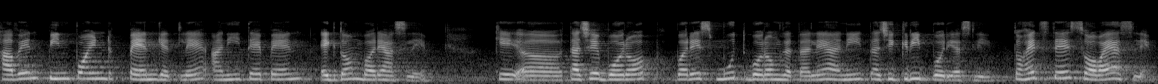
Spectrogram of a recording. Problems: none marked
